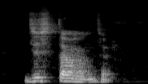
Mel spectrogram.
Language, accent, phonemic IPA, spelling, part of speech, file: French, Canada, /dis.tɔʁd/, distorde, verb, LL-Q150 (fra)-distorde.wav
- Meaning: first/third-person singular present subjunctive of distordre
